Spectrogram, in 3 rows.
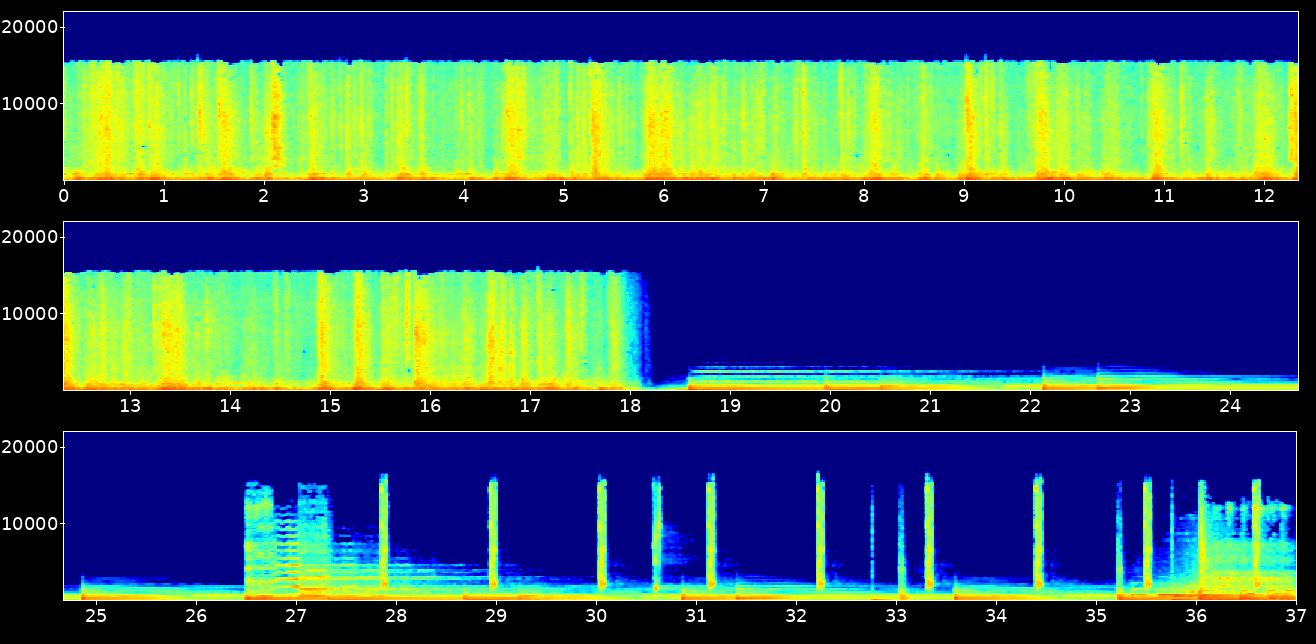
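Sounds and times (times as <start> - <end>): fish thudding and flapping on deck: 0.0 - 18.2.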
